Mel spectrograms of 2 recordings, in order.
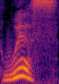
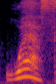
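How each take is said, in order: First: The syllable sounds like 'wis'. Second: The syllable sounds like 'wes'. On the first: The speaker calls it right. "it's Wis" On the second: The speaker calls it wrong. "it's not Wes"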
